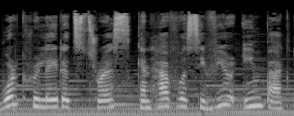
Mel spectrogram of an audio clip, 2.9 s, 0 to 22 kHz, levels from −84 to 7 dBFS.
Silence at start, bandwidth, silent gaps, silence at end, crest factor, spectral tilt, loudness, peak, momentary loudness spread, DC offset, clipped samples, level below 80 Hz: 0 s; 16 kHz; none; 0 s; 18 dB; -3.5 dB/octave; -19 LUFS; -2 dBFS; 5 LU; under 0.1%; under 0.1%; -36 dBFS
